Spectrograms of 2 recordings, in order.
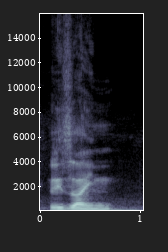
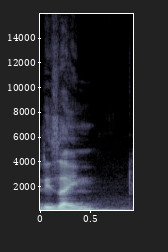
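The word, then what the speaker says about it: resign: हमेशा साइलेंट रहता है, जी एम और जी एन कभी भी साथ में आएंगे ना तो वो जी हमेशा साइलेंट रहेगा। कैसे रहेगा, रिज़ाइन, ठीक है, रिज़ाइन, ठीक है, ग नहीं बोलेंगे कभी भी।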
